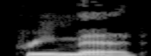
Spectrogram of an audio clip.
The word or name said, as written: pre-med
